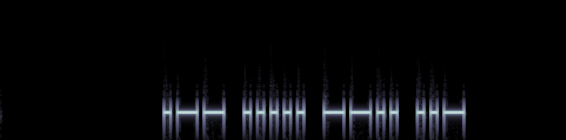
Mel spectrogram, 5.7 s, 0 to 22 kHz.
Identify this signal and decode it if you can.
Morse code, heard as a keyed tone, about 19 wpm, 700 Hz. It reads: W5ZU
